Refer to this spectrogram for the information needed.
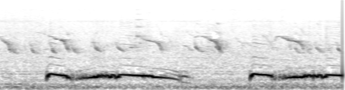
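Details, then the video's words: Mourning dove calling: two low mournful coo phrases, each opening with a brief rising note and drawing out into long, gently wavering hoots, while other birds chirp faintly higher up. "Mourning Doves Make Noise"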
